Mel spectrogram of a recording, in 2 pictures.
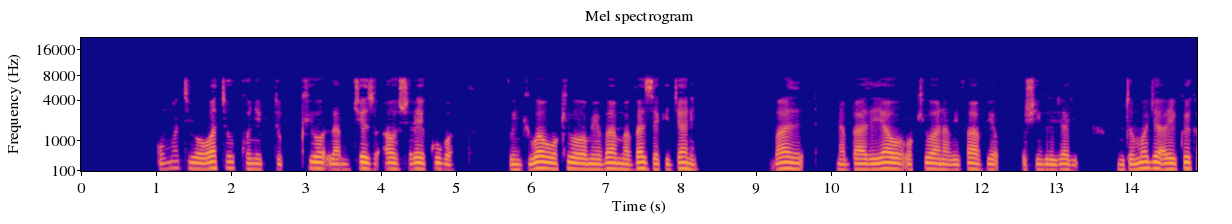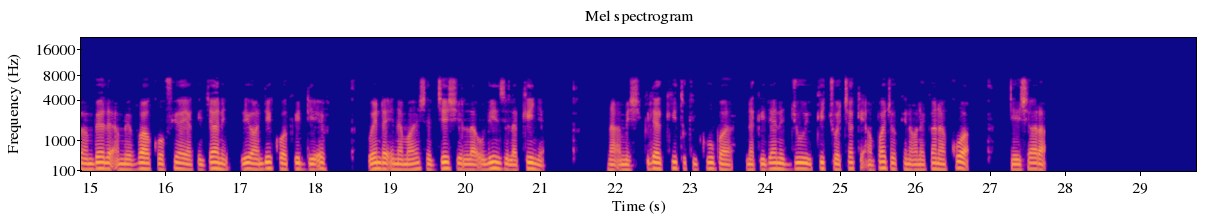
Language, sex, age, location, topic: Swahili, male, 18-24, Wajir, government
